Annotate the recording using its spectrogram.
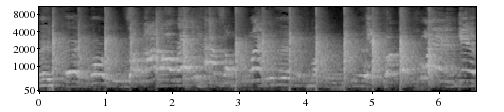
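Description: Steady rhythmic hand clapping, about two and a half claps a second, with a voice over it.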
